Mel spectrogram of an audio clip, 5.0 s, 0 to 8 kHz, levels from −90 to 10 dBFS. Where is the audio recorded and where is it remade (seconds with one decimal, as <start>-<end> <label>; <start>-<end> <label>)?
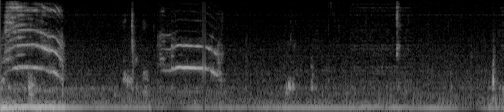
0.0-0.5 remade; 0.5-3.5 recorded; 3.5-4.1 remade; 4.1-5.0 recorded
